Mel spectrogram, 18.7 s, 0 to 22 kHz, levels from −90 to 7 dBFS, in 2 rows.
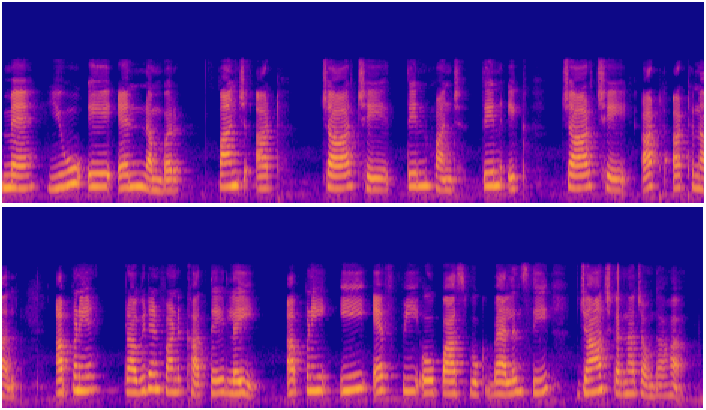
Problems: none marked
